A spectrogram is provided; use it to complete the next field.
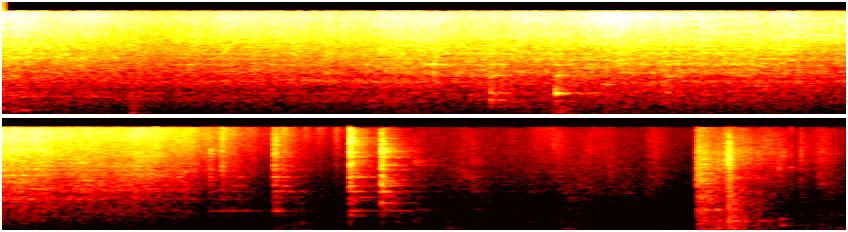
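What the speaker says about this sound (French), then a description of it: "Ensuite, ajoutez de nouveau un peu d'huile et passez à la cuisson des champignons" Mushrooms frying in oil in a pan for Korean japchae with sweet potato noodles: a steady, loud sizzle for about five seconds, then quieter spitting with a few sharp clinks of stirring, no talk.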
